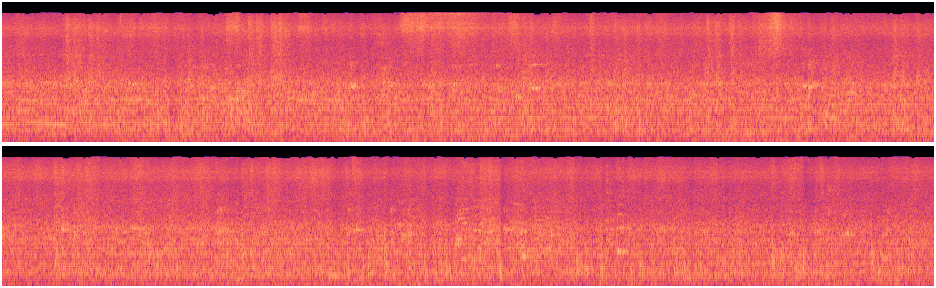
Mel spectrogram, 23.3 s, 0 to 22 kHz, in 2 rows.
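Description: JR East 115 series electric train running along the line: a steady rumble with the hum of its traction motors and wheels clacking over rail joints.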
